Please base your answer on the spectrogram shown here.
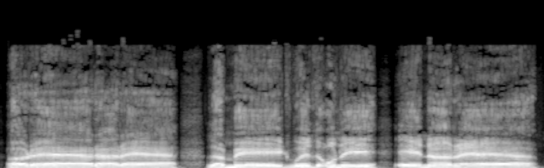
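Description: A man voicing a boisterous court fool who belts out a ballad in a loud sing-song, in an audiobook. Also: high voice, steady tone, takes it slowly, creaky, no echo, clean studio sound, voice pushed up, heavily acted.

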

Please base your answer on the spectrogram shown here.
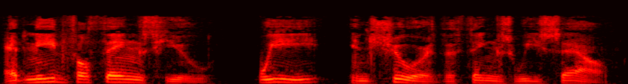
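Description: A man's voice: animated, takes it slowly, warm tone, breathy edge. Guy doing a creepy soothing devil shopkeeper for an audiobook, coaxing and persuasive, can go harsh. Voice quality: low, soothing, turning harsh. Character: sinister soothing male shopkeeper, a devilish tempter.

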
